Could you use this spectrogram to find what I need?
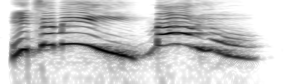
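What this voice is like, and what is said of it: Cartoonish Italian-accented video game character voice. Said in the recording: “your best Mario impression”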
